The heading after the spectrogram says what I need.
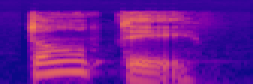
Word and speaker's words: tenter: Tenter. Okay, remember when you get this N together, you get the nasal sound en, tenter.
